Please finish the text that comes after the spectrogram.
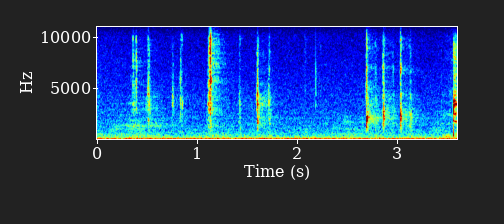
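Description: Keys tapped on a computer keyboard while entering a new password during a Windows Server 2012 R2 installation, a sparse run of faint, irregular clicks in a quiet room.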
